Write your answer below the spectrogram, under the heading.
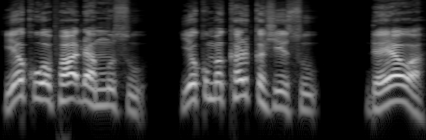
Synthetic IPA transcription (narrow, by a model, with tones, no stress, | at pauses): jaː˦kʷʊ˦˨wa˦ɸaː˦ɗaː˨mʊ˦su˨ | jaː˦kʷʊ˦ma˦kɐ˦rkɐ˨ʃ̬eː˦su˦ | da˨jɐ˦waː˨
